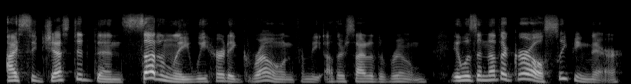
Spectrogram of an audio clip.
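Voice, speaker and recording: A man's voice: medium pitch, very animated, moderate pace, a bit bright, no echo, clean studio sound. A man co-hosting a podcast, chatting casually and reading aloud. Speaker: podcast host.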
